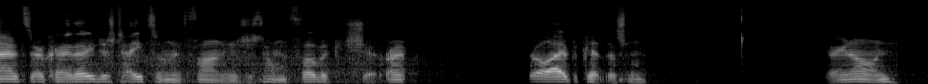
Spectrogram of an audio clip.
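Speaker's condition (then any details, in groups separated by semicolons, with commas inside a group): Facial paralysis after surgery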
